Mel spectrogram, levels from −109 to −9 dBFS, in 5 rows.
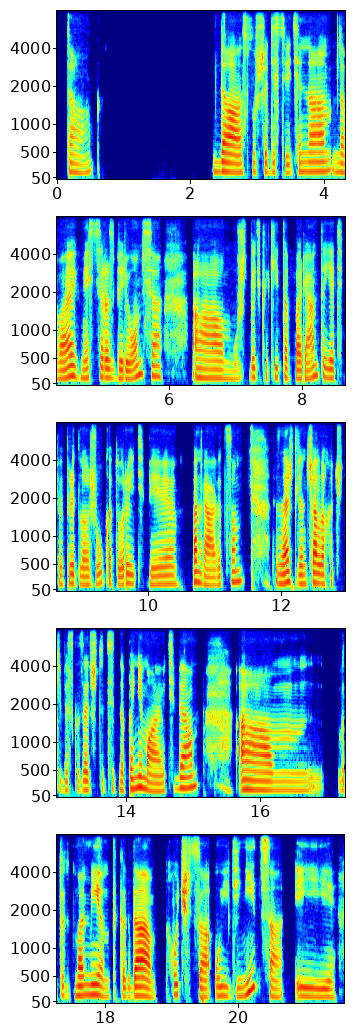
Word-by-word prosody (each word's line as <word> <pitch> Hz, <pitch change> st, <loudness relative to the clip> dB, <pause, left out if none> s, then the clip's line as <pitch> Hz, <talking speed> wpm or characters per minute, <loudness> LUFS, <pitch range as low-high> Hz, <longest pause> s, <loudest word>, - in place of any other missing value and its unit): Так. 155 Hz, +1 st, -6 dB, 1.7 s
Да, 160 Hz, -2 st, +4 dB
слушай, 160 Hz, +1 st, -4 dB
действительно, 165 Hz, +2 st, -1 dB
давай 155 Hz, +2 st, +2 dB
вместе 160 Hz, +3 st, -3 dB
разберемся. 160 Hz, +5 st, 0 dB, 0.5 s
А 155 Hz, -1 st, +1 dB
может 145 Hz, 0 st, -8 dB
быть, 165 Hz, 0 st, -3 dB
какие-то 165 Hz, -1 st, -4 dB
варианты 150 Hz, +6 st, 0 dB
я 155 Hz, -1 st, 0 dB
тебе 150 Hz, 0 st, -10 dB
предложу, 150 Hz, 0 st, -2 dB
которые 155 Hz, -1 st, -2 dB
тебе 150 Hz, +1 st, -3 dB, 0.2 s
понравятся. 150 Hz, 0 st, +2 dB, 0.6 s
Знаешь, 175 Hz, +4 st, +4 dB
для 155 Hz, -, -1 dB
начала 160 Hz, 0 st, +4 dB
хочу -, -, -8 dB
тебе 155 Hz, -, -8 dB
сказать, 155 Hz, 0 st, -3 dB
что -, -, -2 dB
действительно 160 Hz, -3 st, -6 dB
понимаю 150 Hz, -7 st, +2 dB
тебя. 185 Hz, +3 st, +2 dB, 0.7 s
Ам, 155 Hz, -2 st, +2 dB, 0.6 s
вот 165 Hz, +1 st, -7 dB
этот 165 Hz, 0 st, -9 dB
момент, 165 Hz, -2 st, +3 dB
когда 150 Hz, -1 st, +7 dB, 0.2 s
хочется 150 Hz, -4 st, +2 dB
уединиться 155 Hz, -, -1 dB, 0.2 s
и 145 Hz, -2 st, -1 dB
155 Hz, 100 wpm, -26 LUFS, 150-165 Hz, 1.7 s, когда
